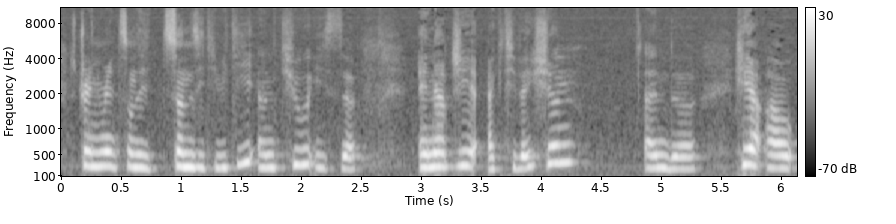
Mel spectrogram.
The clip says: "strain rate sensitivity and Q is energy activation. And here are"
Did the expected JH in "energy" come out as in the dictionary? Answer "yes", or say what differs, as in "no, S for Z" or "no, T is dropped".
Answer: yes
